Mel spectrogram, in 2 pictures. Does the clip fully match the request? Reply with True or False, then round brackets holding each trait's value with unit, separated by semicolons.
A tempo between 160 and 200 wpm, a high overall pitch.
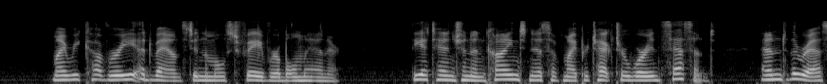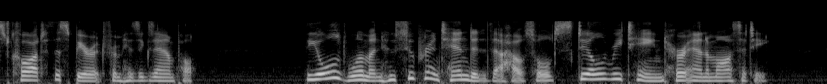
False (135 wpm; 195 Hz)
